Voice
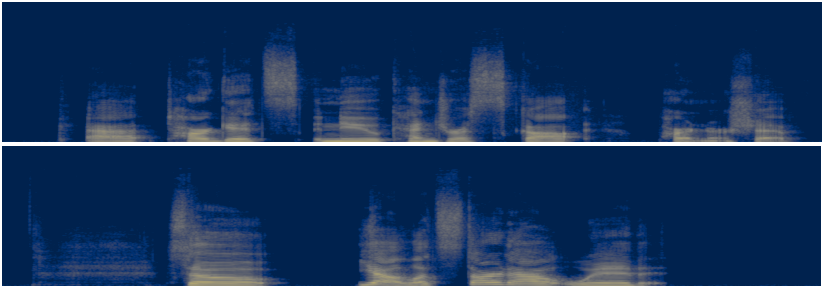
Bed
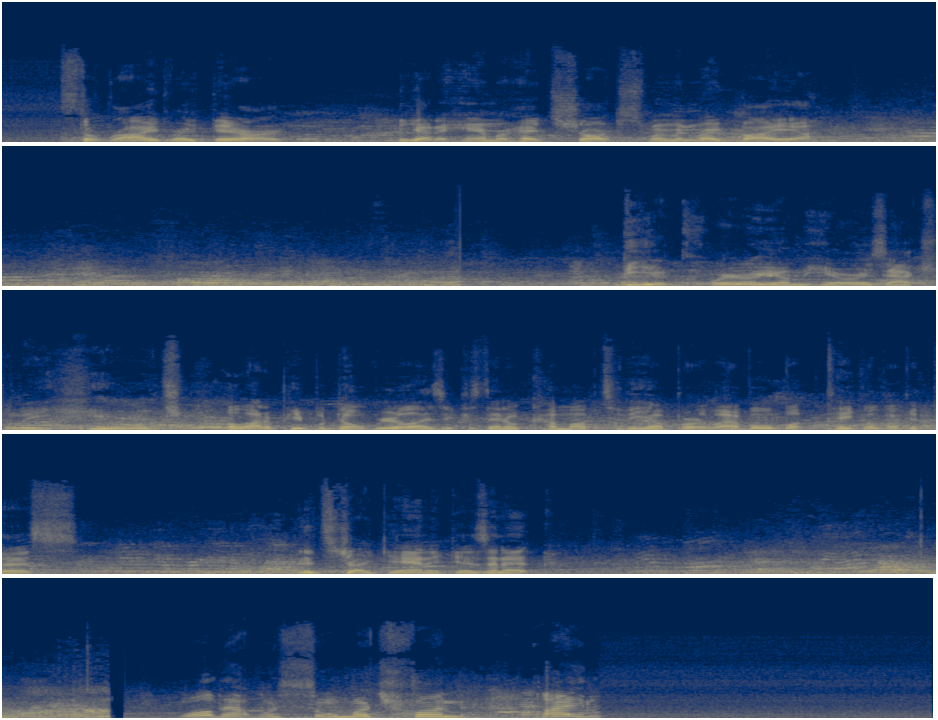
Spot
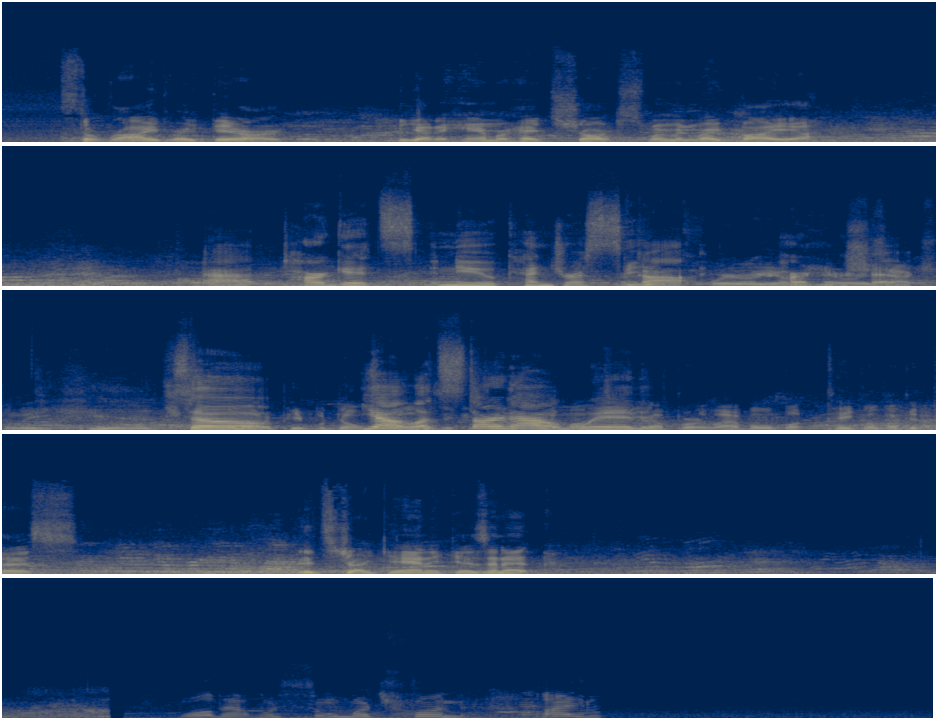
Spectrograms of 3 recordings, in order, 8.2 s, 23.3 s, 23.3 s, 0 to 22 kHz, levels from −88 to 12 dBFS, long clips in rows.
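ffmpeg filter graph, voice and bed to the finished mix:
ffmpeg -i stem1.wav -i stem2.wav -filter_complex "[0:a]adelay=5250,volume=-1.5dB[link_01];[1:a]volume=2.5dB,afade=type=out:start_time=4.84:duration=0.83:silence=0.446684,afade=type=in:start_time=13.28:duration=1.16:silence=0.375837,afade=type=out:start_time=16.76:duration=1.37:silence=0.0944061[link_02];[link_01][link_02]amix=inputs=2:normalize=0" out.wav

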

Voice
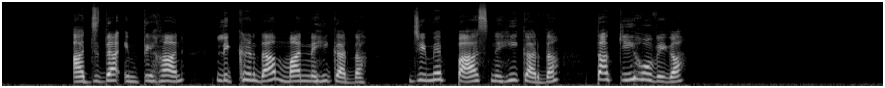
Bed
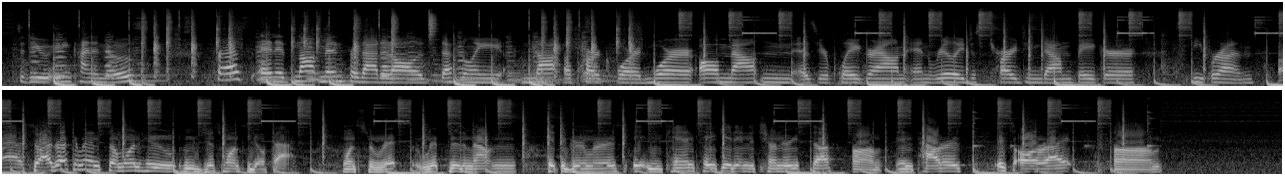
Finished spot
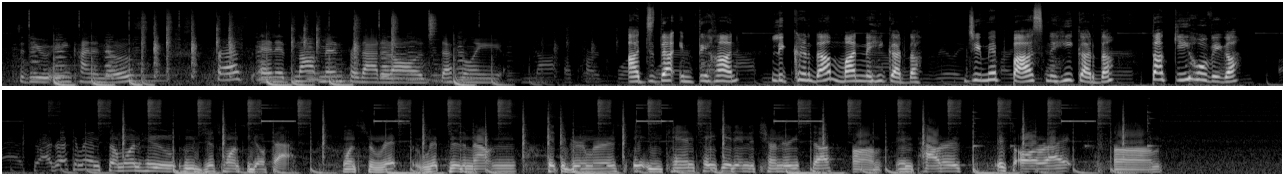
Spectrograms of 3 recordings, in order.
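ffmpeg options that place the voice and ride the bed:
ffmpeg -i stem1.wav -i stem2.wav -filter_complex "[0:a]adelay=5550,volume=1.5dB[link_01];[1:a]volume=17.5dB,afade=type=out:start_time=4.59:duration=0.56:silence=0.0944061,afade=type=in:start_time=13.15:duration=1.08:silence=0.0749894[link_02];[link_01][link_02]amix=inputs=2:normalize=0" out.wav

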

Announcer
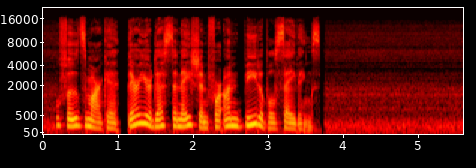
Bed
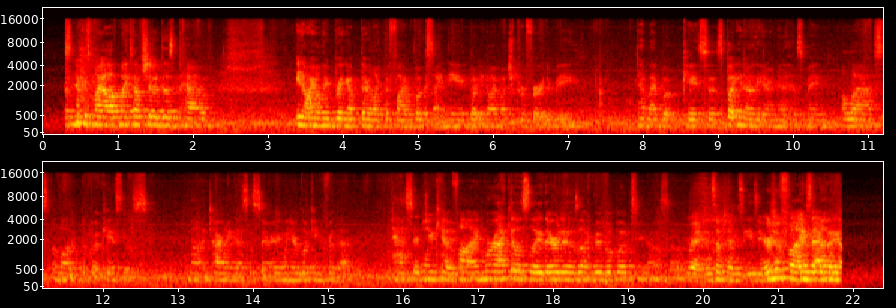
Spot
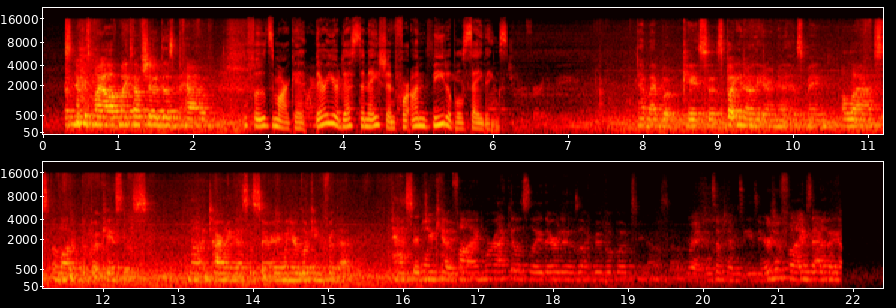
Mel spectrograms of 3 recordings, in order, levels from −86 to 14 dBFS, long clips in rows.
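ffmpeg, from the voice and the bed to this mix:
ffmpeg -i stem1.wav -i stem2.wav -filter_complex "[0:a]adelay=2500,volume=-3dB[link_01];[1:a]volume=21dB,afade=type=out:start_time=2.6:duration=0.37:silence=0.0891251,afade=type=in:start_time=6.93:duration=1.32:silence=0.0794328,afade=type=out:start_time=14.66:duration=2.53:silence=0.0891251[link_02];[link_01][link_02]amix=inputs=2:normalize=0" out.wav

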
